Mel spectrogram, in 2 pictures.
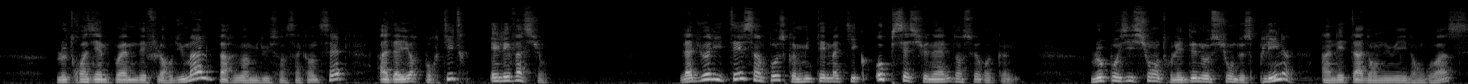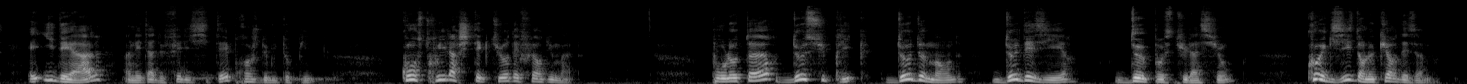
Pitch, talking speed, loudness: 125 Hz, 135 wpm, -29 LUFS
